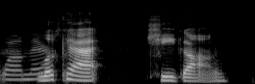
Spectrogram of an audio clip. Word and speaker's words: Qigong: I'm there look at Qigong Qigong yes it's spelled Q I gong okay uh it's kind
